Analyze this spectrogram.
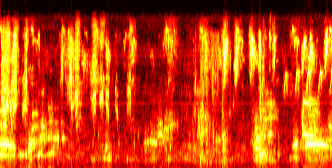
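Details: Dozens of barn swallows, many of them juveniles, gathering at the marsh edge in Doñana National Park, Andalusia, Spain, in early June: dense bursts of high, scratchy twittering chatter with gaps, and some lower tonal notes from other birds beneath.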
